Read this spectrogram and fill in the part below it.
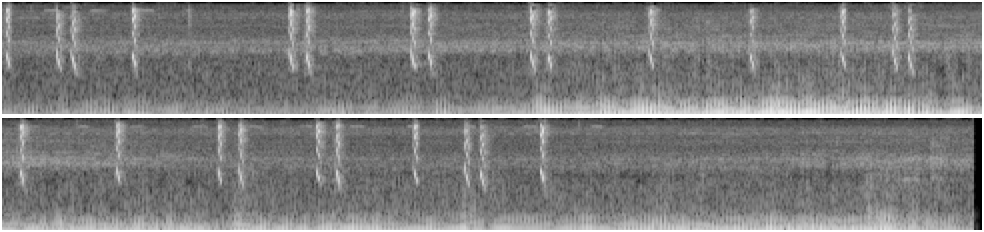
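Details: Ruby-throated hummingbird repeating high, sharp single and doubled chips at irregular intervals of about a second, over a low, rumbling background.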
